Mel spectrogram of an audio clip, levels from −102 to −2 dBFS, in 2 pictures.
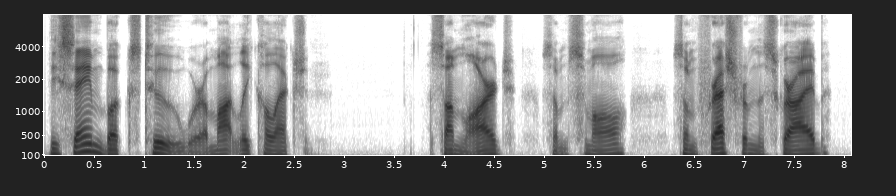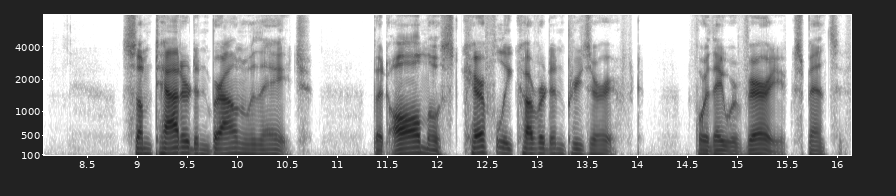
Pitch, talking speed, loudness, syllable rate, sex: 100 Hz, 125 wpm, -23 LUFS, 4.7 syllables/s, male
